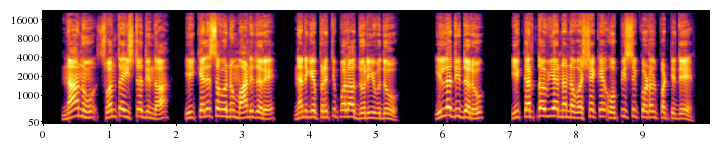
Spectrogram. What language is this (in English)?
Kannada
